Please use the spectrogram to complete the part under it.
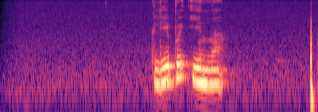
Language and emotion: Russian, neutral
